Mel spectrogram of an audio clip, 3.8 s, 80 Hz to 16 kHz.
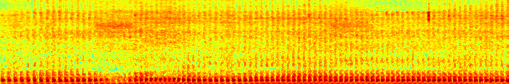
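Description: A Honda XR650L motorcycle with a Lexx silencer runs steadily, its loud, close, throbbing engine note pulsing rhythmically, with a slight lift in revs about a second in.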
